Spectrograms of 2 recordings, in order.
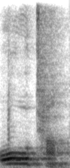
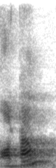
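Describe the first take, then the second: First: The first vowel is an 'oh' sound. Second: The first vowel is an 'ah' sound. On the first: The speaker calls it right. "Sound হবে ও" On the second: The speaker calls it wrong. "Not অটাম"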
